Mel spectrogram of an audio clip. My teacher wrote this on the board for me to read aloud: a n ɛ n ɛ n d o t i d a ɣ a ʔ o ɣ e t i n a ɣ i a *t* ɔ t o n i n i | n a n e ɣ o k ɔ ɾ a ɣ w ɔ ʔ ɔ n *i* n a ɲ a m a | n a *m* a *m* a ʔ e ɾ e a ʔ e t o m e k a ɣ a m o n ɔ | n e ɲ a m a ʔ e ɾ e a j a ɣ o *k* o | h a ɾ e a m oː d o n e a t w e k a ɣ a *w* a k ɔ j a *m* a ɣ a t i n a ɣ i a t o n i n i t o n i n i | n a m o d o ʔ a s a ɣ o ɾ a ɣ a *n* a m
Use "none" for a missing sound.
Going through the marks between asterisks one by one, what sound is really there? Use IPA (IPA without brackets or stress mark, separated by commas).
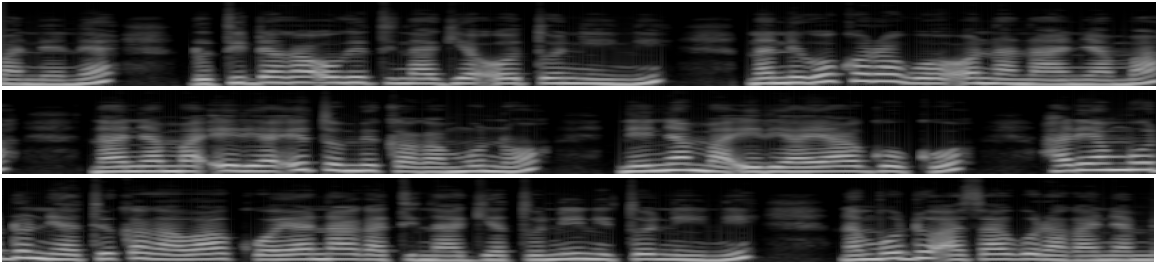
ʔ, a, ɲ, m, k, w, n, ɲ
